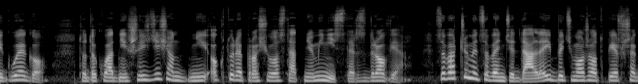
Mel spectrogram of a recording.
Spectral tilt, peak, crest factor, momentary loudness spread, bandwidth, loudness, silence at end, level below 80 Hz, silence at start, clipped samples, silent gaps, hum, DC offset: -4.5 dB/octave; -2 dBFS; 20 dB; 7 LU; 17 kHz; -23 LUFS; 0 s; -68 dBFS; 0 s; under 0.1%; none; none; under 0.1%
